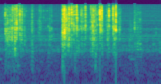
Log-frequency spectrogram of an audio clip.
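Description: Crinkling of a paper card handled by hand over a ceramic jewellery dish, in two spells, the second, about a second in, louder.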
